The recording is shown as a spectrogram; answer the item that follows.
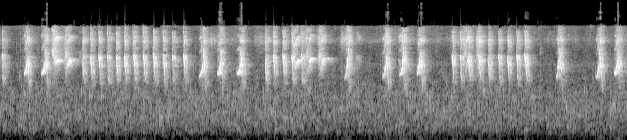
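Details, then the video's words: White-rumped shama, a master recording for training songbirds, singing the clear 'gericik air' (water-trickle) style: uneven series of fast, high chipping notes mixed with isolated sharp notes and brief gaps. "masteran murai batu/ suara jernih gericik air"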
